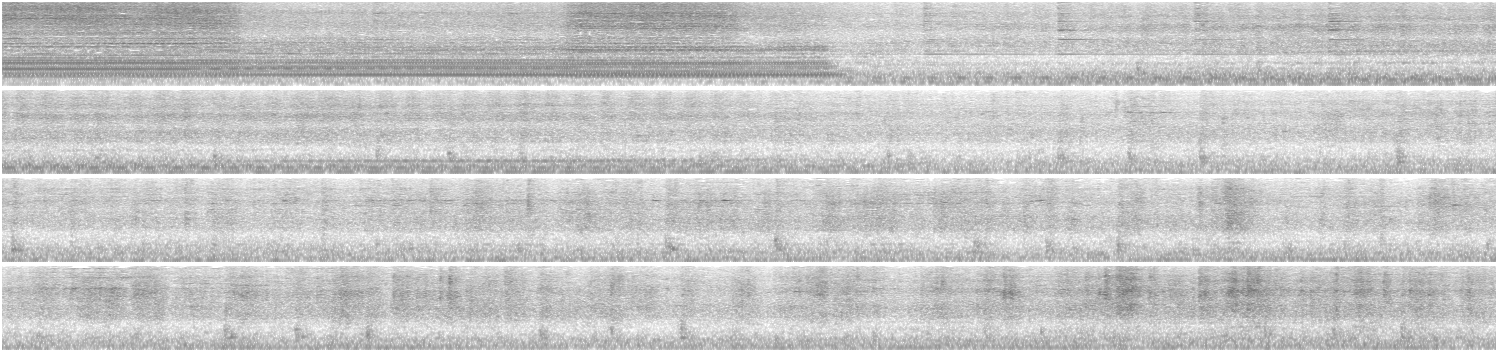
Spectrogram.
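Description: Passenger train passing: a locomotive air horn sounds a chord that ends about four seconds in, then a steady low engine drone carries on to about eleven seconds. After that, the rumble and clickety-clack of the passenger cars' wheels rolling over the rail joints.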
